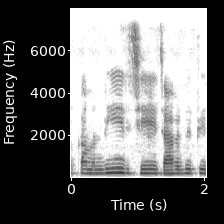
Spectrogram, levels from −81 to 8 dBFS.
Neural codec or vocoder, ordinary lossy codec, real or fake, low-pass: none; none; real; 7.2 kHz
